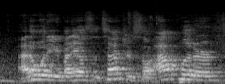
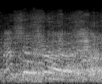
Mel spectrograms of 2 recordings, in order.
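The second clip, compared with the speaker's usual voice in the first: annoyed retort; 6 semitones higher than usual. Acted. Retort to clueless stranger.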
